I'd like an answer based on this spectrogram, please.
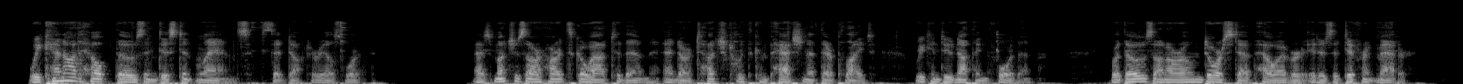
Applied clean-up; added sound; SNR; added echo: neural mask model DeepFilterNet 3.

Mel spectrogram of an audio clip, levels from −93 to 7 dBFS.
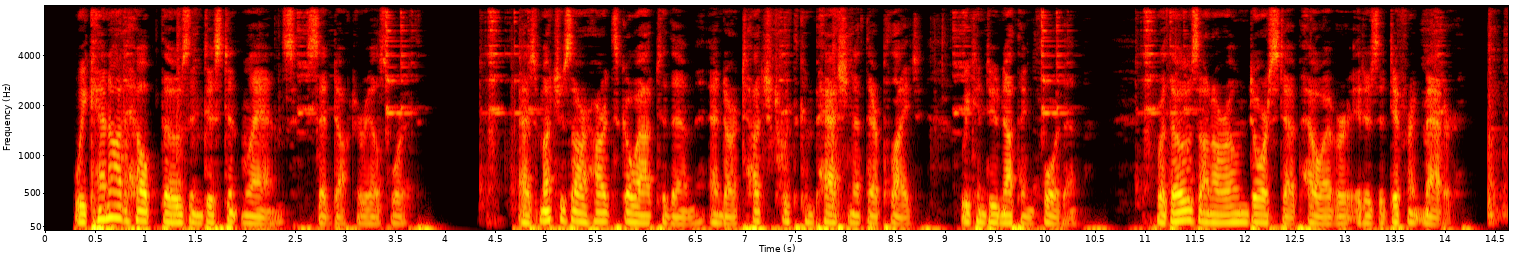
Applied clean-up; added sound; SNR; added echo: classical method WPE with log-MMSE.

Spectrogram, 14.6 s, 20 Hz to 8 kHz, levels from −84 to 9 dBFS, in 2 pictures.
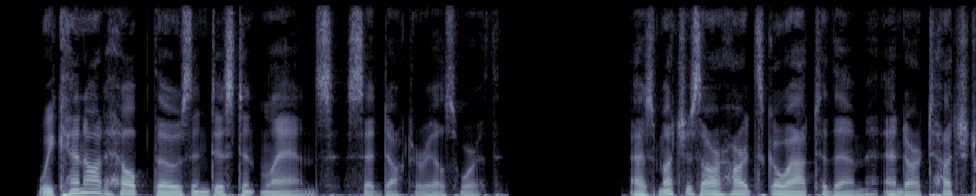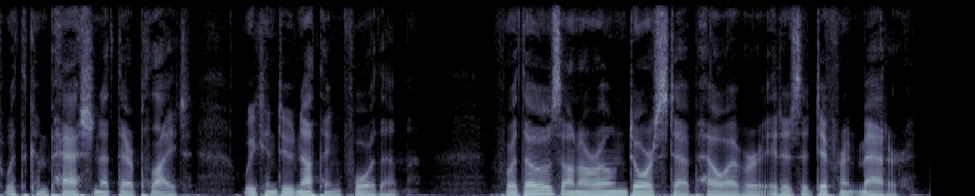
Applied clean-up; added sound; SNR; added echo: none; none; none; none.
